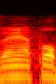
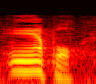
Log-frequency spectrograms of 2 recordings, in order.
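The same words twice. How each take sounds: First: The word is said with a standard accent. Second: The word is said with a New York accent. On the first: This is the usual way to say it. "instead of ample" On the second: This is how the poet said it. "He says ample"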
